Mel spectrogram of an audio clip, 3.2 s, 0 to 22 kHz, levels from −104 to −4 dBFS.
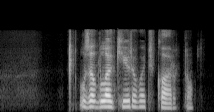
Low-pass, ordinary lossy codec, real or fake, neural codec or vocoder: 7.2 kHz; AAC, 32 kbps; fake; codec, 16 kHz, 0.8 kbps, ZipCodec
